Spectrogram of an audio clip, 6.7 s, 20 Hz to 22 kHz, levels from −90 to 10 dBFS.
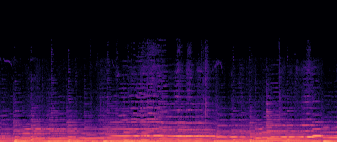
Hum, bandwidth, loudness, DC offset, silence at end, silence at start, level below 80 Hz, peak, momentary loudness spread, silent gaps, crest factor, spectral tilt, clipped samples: none; 8 kHz; -20 LUFS; under 0.1%; 0 s; 0 s; -54 dBFS; -6 dBFS; 6 LU; none; 12 dB; -8 dB/octave; under 0.1%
